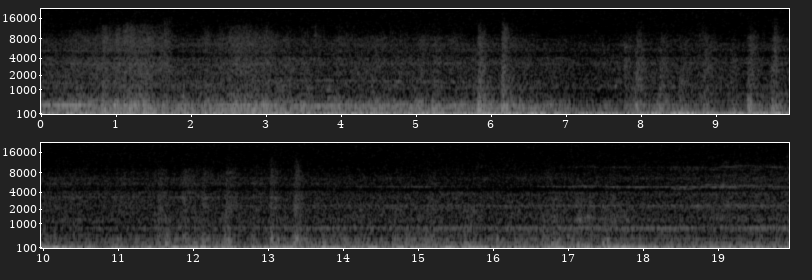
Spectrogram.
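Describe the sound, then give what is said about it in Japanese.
Steady low rumble of a train rolling along rails, with rhythmic clicks and clacks of wheels over track joints and occasional metallic squeals, heard from inside the carriage with no talking. “そろ列車が一時停止すると思いますので。”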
